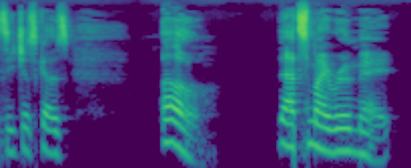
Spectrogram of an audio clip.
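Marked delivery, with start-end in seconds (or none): 1.6-3.8 put-on slow, deflated, let-down, disappointed tone. Retelling how Simon introduced him: imitating Simon's disappointed tone. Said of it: "I could hear the disappointment in his voice".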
